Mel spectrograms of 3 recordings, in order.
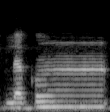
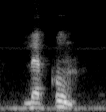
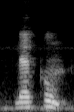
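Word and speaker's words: لكم: rules of Tajweed al-Quran, one is not allowed to make elongation here, not making a nasal sound or gunna like lakum. That will be incorrect. So simple and clear pronunciation of lakum, lakum, not lakum. That will be no, incorrect.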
